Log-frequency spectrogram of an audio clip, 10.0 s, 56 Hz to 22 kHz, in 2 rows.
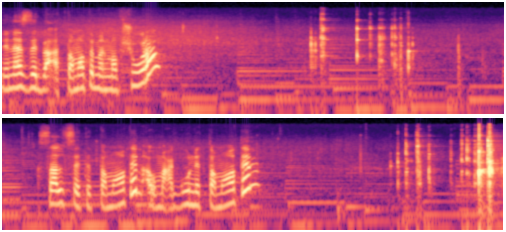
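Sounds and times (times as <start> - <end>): soft background music: 0.0 - 10.0
glass bowl clinking against pan: 3.1 - 4.2.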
